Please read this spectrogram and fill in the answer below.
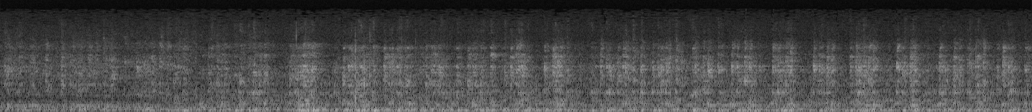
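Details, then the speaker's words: Boosted Ford Fox-body Mustang, walk-around at running engine: a fast puffing tick under the low rumble that rises with each throttle blip. Slight exhaust leak. "a little walk around of the boosted Mustang. Slight exhaust leak."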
